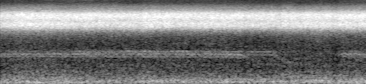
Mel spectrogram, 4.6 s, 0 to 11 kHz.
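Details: Steady shrill chorus of 17-year cicadas, Indiana, summer 2021, with a softer mid-pitched whining tone running alongside the high drone for most of the stretch, briefly dropping out then returning.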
